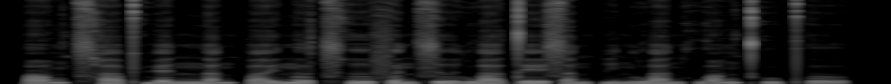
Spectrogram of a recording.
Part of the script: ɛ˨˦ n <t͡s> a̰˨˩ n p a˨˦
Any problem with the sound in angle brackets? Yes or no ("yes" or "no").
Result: yes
